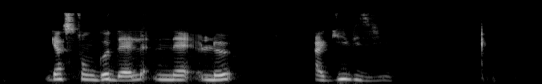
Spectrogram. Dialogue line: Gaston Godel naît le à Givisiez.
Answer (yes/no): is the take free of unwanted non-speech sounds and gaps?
yes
